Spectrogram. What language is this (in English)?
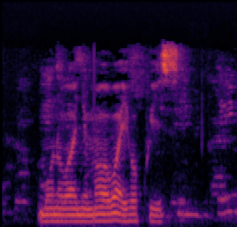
Kinyarwanda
